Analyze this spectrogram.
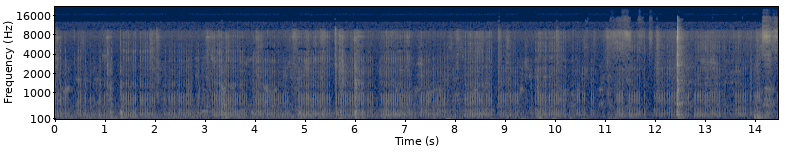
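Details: Sleeping kitten lying before an oven gives a continuous low, rumbling snore like a gentle purr, breath after breath, over quiet indoor background with a sharp tap near the end.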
